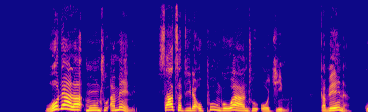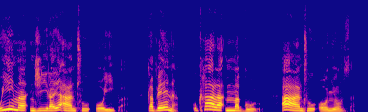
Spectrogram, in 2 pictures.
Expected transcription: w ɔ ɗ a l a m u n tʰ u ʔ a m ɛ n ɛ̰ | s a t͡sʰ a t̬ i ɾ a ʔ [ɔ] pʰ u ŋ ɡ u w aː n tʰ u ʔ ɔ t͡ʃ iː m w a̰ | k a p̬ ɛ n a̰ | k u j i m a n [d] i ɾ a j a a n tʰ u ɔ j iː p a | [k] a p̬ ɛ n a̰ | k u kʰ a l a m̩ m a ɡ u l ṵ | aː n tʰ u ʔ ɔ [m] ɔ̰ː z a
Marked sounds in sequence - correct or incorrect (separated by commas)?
incorrect, incorrect, correct, incorrect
